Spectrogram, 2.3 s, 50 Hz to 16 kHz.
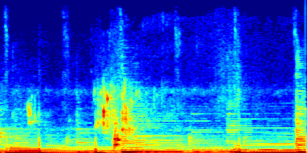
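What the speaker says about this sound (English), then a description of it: "I'm gonna add 1 cup of chicken broth to this" Chicken broth poured into a ramen casserole, a steady liquid stream with dripping and splashing close by, audible throughout alongside a humming background tone.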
